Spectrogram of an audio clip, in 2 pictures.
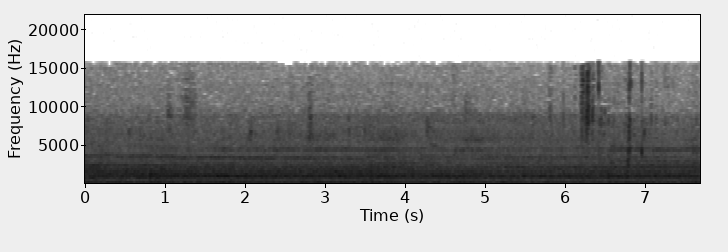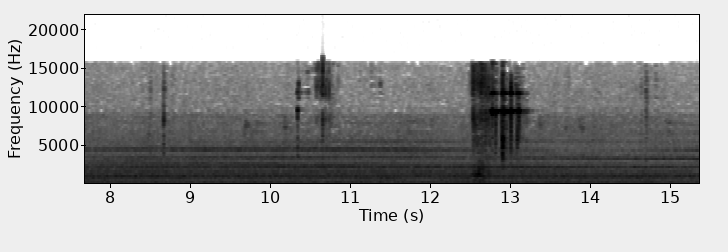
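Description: Class 462 Siemens Desiro HC electric multiple unit approaching slowly, a steady rumble and hiss with faint whining tones that grow stronger. About 13 seconds in there is a brief metallic clinking with a high ring.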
